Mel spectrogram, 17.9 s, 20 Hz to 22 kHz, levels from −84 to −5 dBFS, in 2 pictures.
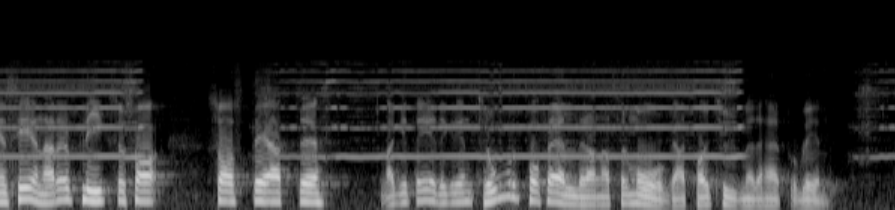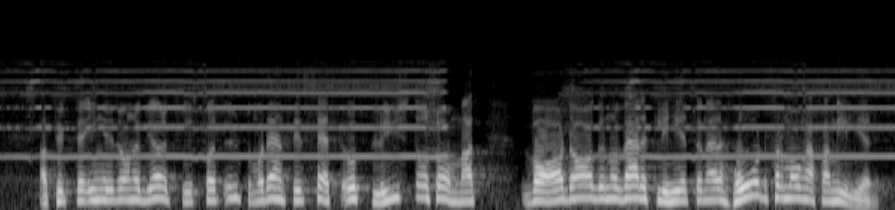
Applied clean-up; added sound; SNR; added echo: none; Bowed string instrument; 17 dB; none.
